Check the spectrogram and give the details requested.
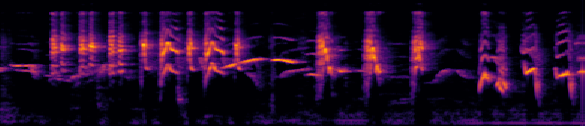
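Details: Oriental magpie-robin from an Indonesian breeding aviary, mating song used to provoke rivals: rapid string of sharp chips and buzzy notes, a long level whistle, then slurred downward whistles.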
